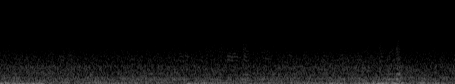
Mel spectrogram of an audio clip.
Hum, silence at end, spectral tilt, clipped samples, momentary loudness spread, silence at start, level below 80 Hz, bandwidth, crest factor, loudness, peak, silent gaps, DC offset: none; 0 s; -5.5 dB/octave; under 0.1%; 3 LU; 0 s; -52 dBFS; 16.5 kHz; 16 dB; -51 LUFS; -30 dBFS; none; under 0.1%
